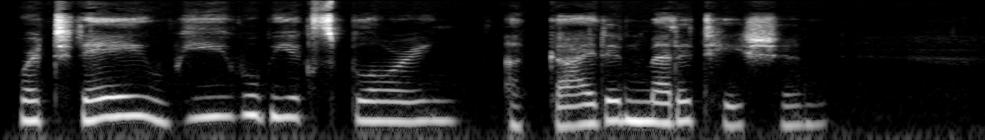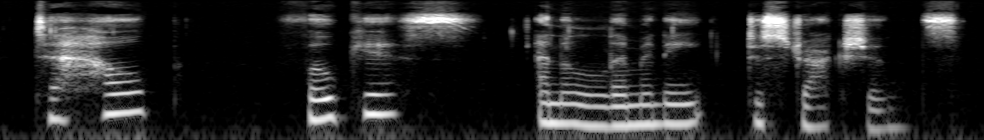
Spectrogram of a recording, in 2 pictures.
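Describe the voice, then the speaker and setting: Woman, meditation guide, extremely slow pace, breathy husky voice, soothing, long pauses. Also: fairly high pitch, no room sound.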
